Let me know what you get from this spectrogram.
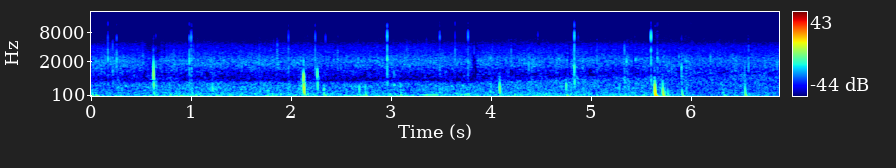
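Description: Heavy rain falling on wet pavement: a steady hiss with scattered sharp taps of single drops, the loudest a little over halfway through.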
